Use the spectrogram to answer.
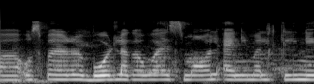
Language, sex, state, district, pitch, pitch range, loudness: Hindi, female, Himachal Pradesh, Shimla, 220 Hz, 215-220 Hz, -18 LUFS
